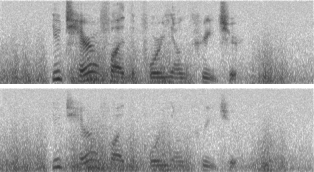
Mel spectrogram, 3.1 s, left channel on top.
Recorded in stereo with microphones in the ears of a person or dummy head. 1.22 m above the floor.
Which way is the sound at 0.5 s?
60° left (ahead or behind).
